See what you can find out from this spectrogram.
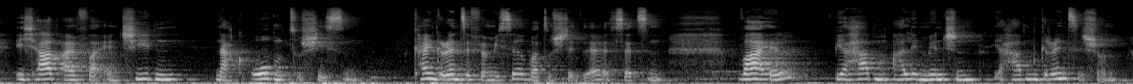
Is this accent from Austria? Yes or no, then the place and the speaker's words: no; Nigeria; German is a second language; moved away as an adult; now in Germany; ich bin nicht aus Deutschland, ich bin ursprünglich aus Nigeria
